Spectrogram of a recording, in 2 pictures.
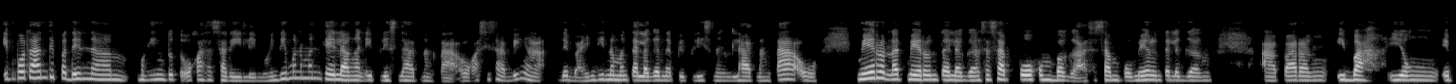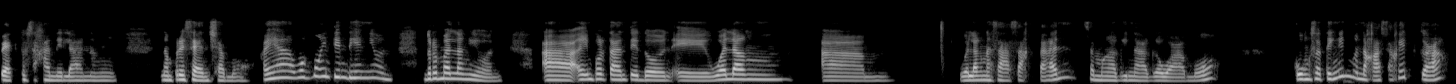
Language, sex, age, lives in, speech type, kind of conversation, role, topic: Filipino, female, 40-44, Philippines, conversation, advice, advisor, Paano ko malalaman kung kailan dapat akong magpakatotoo?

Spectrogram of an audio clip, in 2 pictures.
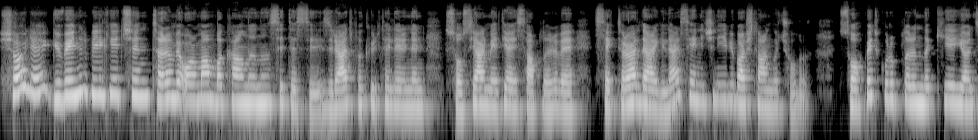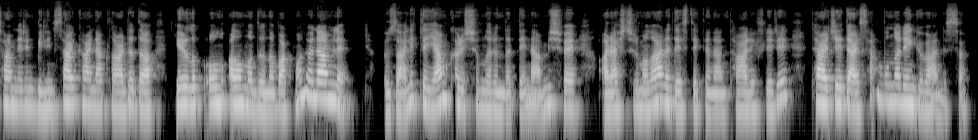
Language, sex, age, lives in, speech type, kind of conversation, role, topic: Turkish, female, 40-44, Germany, read, expert-assistant, expert, Hayvancılıkla ilgili pratik bilgileri ve güncel gelişmeleri nereden takip edebilirim?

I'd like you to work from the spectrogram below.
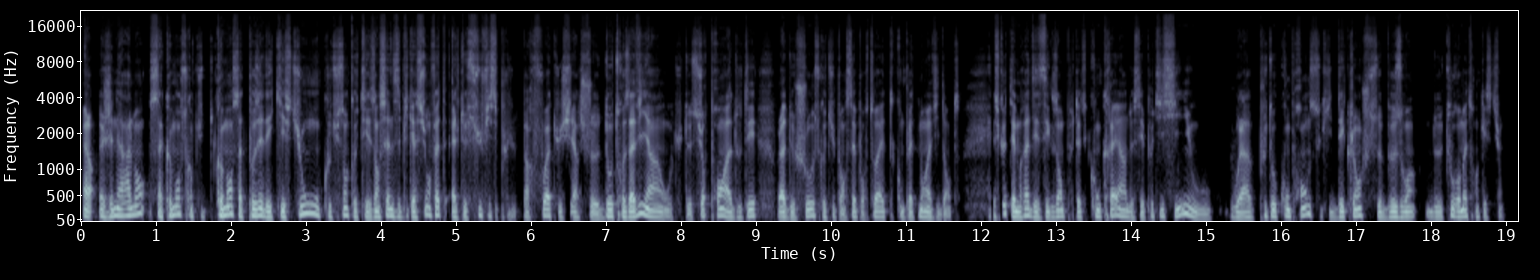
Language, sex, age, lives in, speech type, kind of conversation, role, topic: French, male, 30-34, France, read, expert-assistant, expert, Pourquoi certaines personnes voient-elles la même histoire religieuse de façons si différentes ?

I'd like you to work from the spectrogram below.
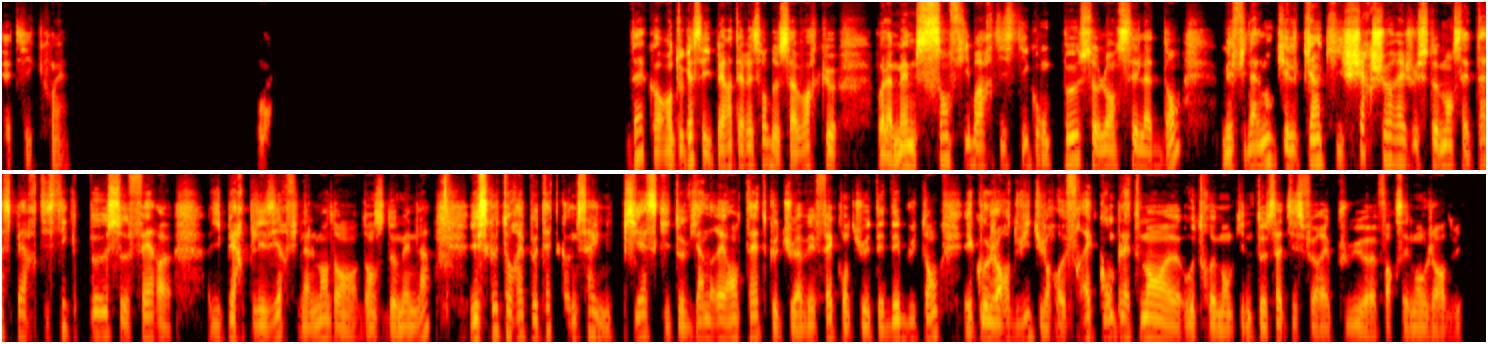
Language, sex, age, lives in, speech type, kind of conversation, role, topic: French, male, 30-34, France, conversation, podcast, host, Quels conseils donnerais-tu à un débutant ?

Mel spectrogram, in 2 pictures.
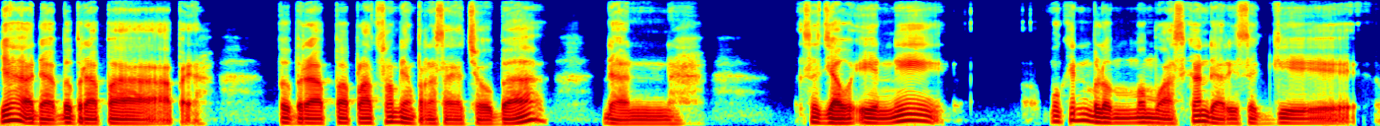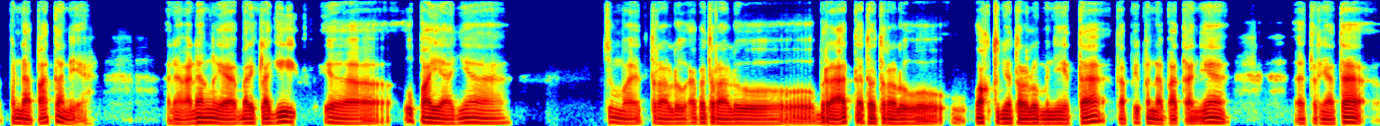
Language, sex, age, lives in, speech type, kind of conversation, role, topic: Indonesian, male, 45-49, Indonesia, conversation, advice, user, Bagaimana cara saya mengganti karier agar bisa menjalani hidup yang lebih seimbang?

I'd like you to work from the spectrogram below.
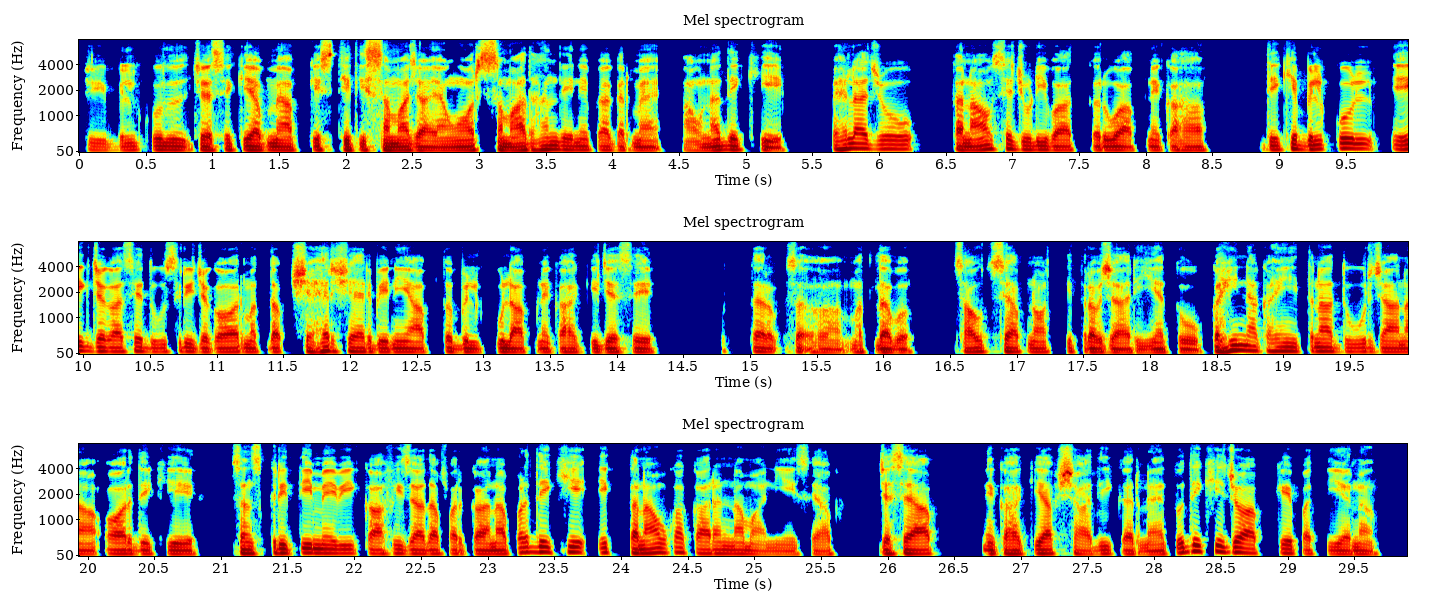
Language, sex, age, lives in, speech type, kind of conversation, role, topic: Hindi, male, 25-29, India, conversation, advice, advisor, मैं ट्रेनिंग में लगातार प्रदर्शन की कमी को कैसे दूर करूँ?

